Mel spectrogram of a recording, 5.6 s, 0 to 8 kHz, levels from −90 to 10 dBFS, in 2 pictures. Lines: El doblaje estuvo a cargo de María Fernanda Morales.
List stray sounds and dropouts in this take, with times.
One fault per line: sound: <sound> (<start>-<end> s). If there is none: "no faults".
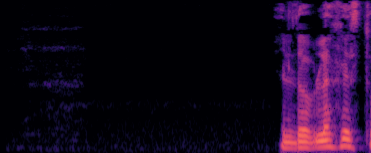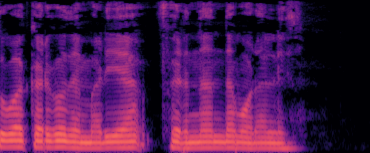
no faults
